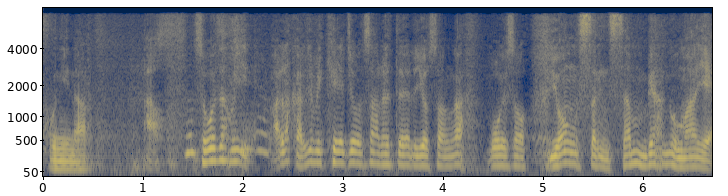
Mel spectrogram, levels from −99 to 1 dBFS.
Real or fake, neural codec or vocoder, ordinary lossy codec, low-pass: fake; codec, 16 kHz in and 24 kHz out, 0.4 kbps, LongCat-Audio-Codec, fine tuned four codebook decoder; MP3, 48 kbps; 7.2 kHz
